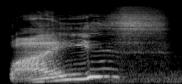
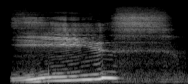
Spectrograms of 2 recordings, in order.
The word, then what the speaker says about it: Ys: of this game anyways is it wise sounds a little dumb is it ease yes yes i have no idea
